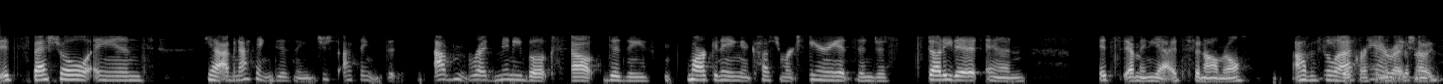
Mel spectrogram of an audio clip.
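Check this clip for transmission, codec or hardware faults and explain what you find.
Yes, two faults are present: iLBC codec coloration throughout and two short dropouts from lost iLBC frames.

iLBC codec, whole clip: speech sounds rough and slightly synthetic, confined to 200 Hz–3.7 kHz. The spectrogram shows nothing above 3.7 kHz, consistent with 15.2 kbps, 20 ms frames.

Lost iLBC frames, 5.60–5.74 s after "I've read many books" and 8.09–8.12 s between "marketing and customer" and "and just studied it": the decoder repeats the last pitch cycle with noise, giving a held, buzzy vowel. The waveform shows a repetitive periodic stretch and the spectrogram shows smeared harmonics. The first gap spans 120 ms, which fits about six lost frames, and recovery is immediate.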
